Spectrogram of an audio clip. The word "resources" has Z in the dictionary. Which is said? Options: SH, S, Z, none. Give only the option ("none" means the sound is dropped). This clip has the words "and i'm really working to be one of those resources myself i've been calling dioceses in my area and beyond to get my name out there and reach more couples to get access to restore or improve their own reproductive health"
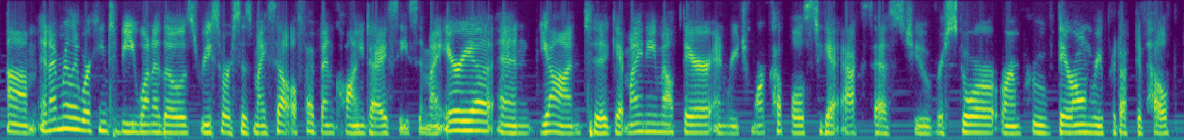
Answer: Z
